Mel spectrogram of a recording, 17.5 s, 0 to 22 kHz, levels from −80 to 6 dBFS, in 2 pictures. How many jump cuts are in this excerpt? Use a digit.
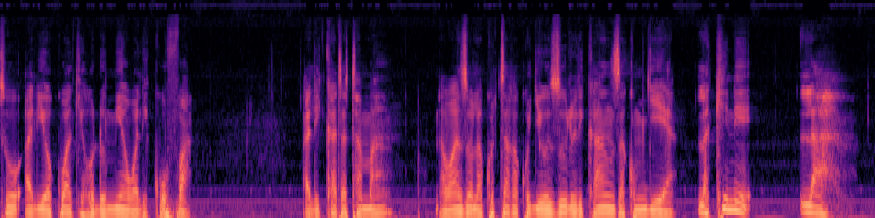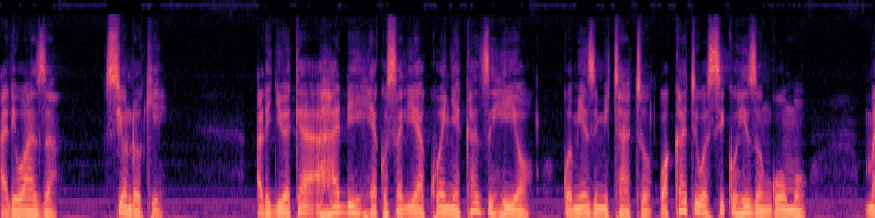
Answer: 2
